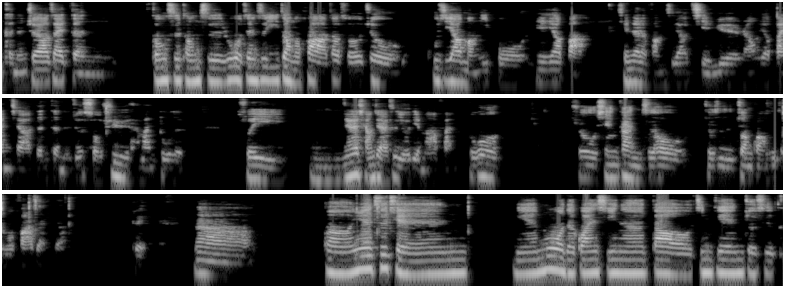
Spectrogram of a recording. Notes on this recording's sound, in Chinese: 這集在飯店錄音的關係，。2021年第一集的收音不太好請大家見諒。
